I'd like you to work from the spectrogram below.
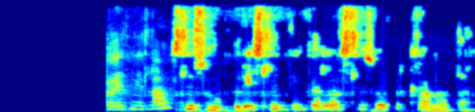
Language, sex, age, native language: Icelandic, female, 40-49, Icelandic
